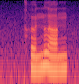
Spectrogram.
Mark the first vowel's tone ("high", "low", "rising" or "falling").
rising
